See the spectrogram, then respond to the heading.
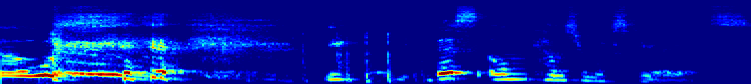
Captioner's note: laugh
